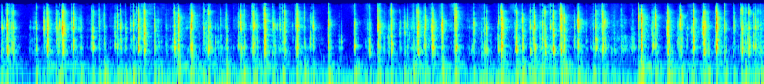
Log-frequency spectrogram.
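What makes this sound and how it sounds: Both hands type with their fingertips on a bamboo computer keyboard with wooden keycaps, producing a quick, continuous stream of dry, bright clicks. Each keystroke dies away almost instantly over a faint, steady low hum.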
